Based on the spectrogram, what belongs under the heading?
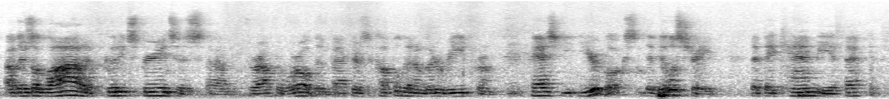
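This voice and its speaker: Standing some distance from the microphone in an echoey meeting hall, a man gives an instructional religious talk to a congregation, demonstrating as he goes. His medium-pitched voice moves at a moderate pace and explains things plainly. Heavy room echo and faint noise color the recording.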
